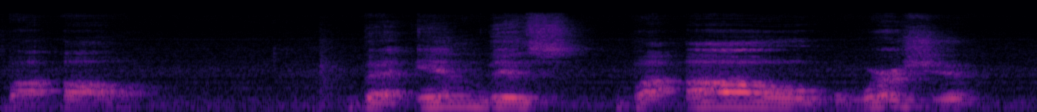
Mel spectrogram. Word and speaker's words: Baal: Many people would pronounce Baal Baal, but it's pronounced Baal.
